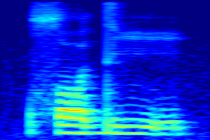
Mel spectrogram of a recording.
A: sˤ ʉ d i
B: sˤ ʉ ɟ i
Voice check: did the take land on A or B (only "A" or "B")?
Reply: A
